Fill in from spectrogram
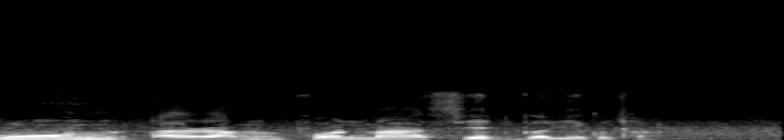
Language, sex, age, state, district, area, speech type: Nepali, male, 60+, West Bengal, Darjeeling, rural, read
